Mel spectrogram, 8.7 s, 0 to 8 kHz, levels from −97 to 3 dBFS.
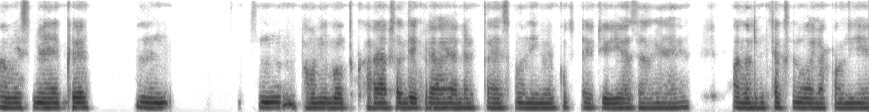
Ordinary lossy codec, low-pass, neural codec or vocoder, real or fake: none; none; codec, 16 kHz, 2 kbps, FreqCodec, smaller model; fake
